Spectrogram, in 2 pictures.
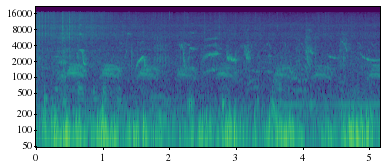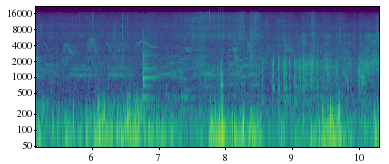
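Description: Birds calling in quick short chirps over a low rumble, with a couple of sharp clicks in the second half.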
